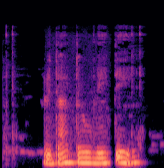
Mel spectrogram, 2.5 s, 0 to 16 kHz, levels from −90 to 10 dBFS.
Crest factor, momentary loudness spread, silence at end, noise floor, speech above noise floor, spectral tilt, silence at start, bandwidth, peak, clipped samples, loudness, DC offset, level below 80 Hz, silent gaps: 12 dB; 9 LU; 0.35 s; -39 dBFS; 27 dB; -8.5 dB/octave; 0.2 s; 8 kHz; -2 dBFS; under 0.1%; -13 LUFS; under 0.1%; -40 dBFS; none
